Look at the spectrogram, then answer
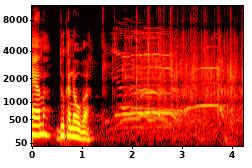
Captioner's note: applause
